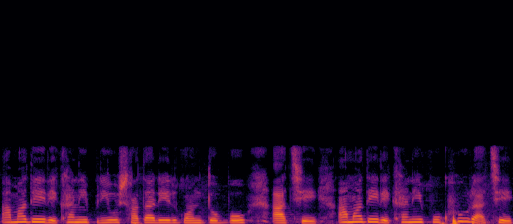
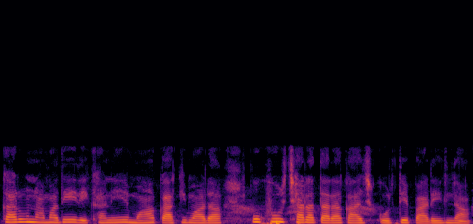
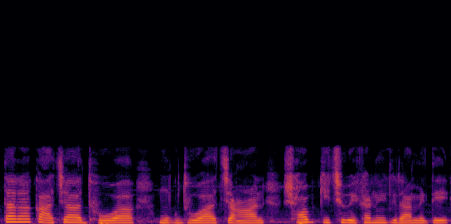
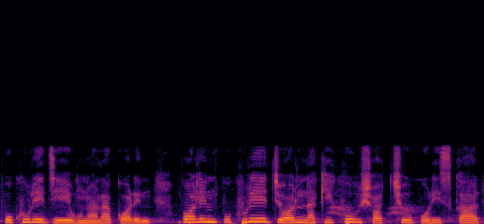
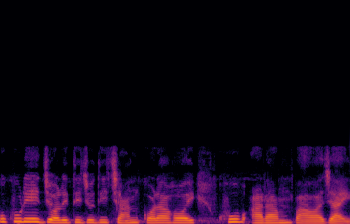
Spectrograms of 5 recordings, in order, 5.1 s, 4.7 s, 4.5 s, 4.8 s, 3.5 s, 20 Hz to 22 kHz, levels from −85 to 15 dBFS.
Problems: constant background noise, background conversations at intervals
